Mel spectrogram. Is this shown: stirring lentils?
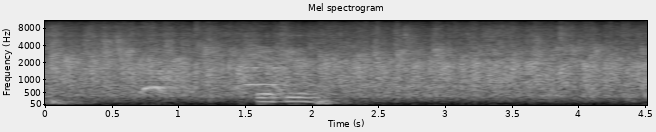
no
